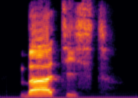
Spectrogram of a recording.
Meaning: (adjective) alternative form of baasiste
- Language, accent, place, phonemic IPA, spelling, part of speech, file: French, France, Lyon, /ba.a.tist/, baathiste, adjective / noun, LL-Q150 (fra)-baathiste.wav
